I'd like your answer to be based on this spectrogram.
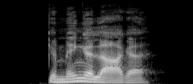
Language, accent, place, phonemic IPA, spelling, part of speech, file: German, Germany, Berlin, /ɡəˈmɛŋəˌlaːɡə/, Gemengelage, noun, De-Gemengelage.ogg
- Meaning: fields or properties belonging to the same owner that are scattered and spread out instead of continuous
